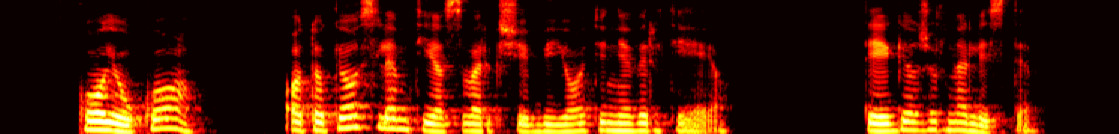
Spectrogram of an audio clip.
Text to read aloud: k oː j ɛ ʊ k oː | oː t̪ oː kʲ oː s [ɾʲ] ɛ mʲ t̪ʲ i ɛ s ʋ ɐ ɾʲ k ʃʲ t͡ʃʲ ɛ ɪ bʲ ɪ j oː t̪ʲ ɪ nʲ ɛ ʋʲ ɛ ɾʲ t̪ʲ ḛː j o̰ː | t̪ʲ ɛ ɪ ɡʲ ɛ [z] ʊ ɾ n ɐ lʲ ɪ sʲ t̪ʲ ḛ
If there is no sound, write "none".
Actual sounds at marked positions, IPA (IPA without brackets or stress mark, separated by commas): lʲ, ʒ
